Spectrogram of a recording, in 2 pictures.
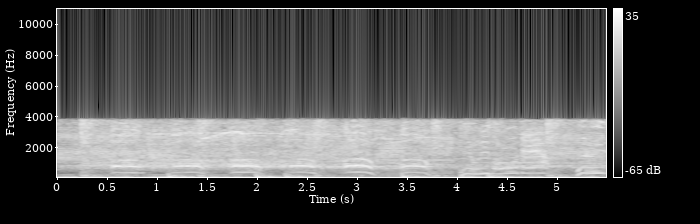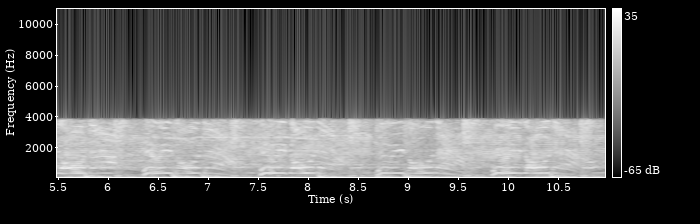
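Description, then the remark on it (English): A loud crowd cheers, whoops and yells continuously, with high shouts rising above the roar. Heavy rhythmic thumps pulse underneath throughout. “At the count of three, I want everybody in the place to be to make some noise if you're down with me.”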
